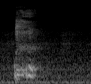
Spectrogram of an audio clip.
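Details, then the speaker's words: Infant on day 2 of a cough, woken from sleep by coughing, no fever, still eating, positioned on a high pillow; one brief loose, wet, phlegmy cough. The phlegm sometimes comes up and is swallowed again because the baby cannot spit; productive cough. "Nah itu loh, dia kadang ini sudah keluar itu dahaknya. Cuma kadang kalau bayi belum bisa memberikan insting untuk meludah, jadinya ditelan lagi."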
